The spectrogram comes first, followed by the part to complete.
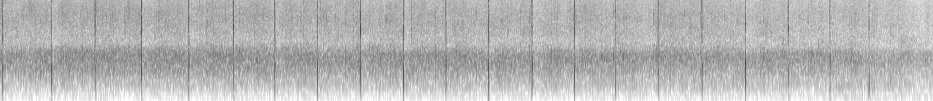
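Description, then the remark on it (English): An audience applauds Pastor John, a dense, steady wash of many clapping hands with sharper claps standing out at an even beat, about three per second. No one speaks. “So can we just give Pastor John a hand of applause?”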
